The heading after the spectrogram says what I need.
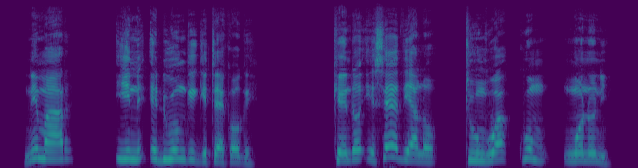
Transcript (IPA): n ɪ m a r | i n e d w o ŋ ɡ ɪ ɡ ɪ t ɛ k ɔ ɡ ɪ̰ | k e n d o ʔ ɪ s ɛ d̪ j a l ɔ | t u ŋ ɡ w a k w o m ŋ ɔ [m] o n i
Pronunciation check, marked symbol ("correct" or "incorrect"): incorrect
